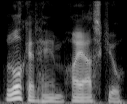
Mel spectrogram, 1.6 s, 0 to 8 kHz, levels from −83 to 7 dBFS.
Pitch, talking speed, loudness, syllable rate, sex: 100 Hz, 225 wpm, -18 LUFS, 4.6 syllables/s, male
